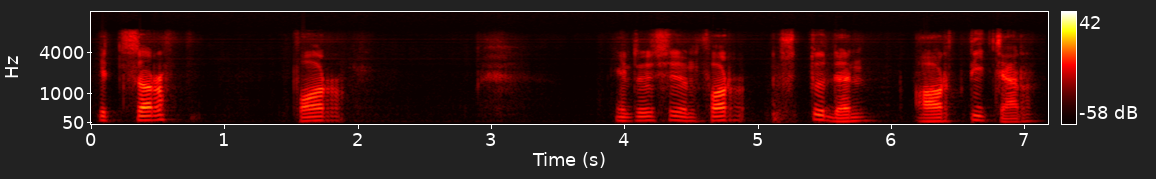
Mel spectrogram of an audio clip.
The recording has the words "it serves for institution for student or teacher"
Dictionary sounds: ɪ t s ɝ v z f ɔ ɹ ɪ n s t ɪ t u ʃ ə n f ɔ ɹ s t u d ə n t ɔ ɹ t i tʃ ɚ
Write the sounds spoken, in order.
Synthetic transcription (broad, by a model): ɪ t s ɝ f f ɔ ɹ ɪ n t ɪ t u s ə n f ɔ ɹ s t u d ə n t ɔ ɹ t i tʃ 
